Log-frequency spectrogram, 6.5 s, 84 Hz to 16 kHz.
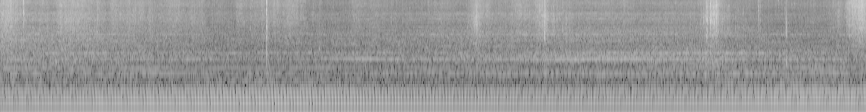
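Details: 1993 Nissan 240sx project car that needs a radiator, thermostat and belts, started on a fresh battery: low, throaty idle with a slightly uneven pulse about three times a second, plus revving; runs but needs sorting.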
